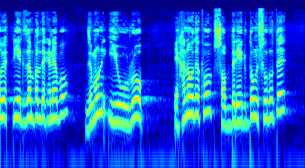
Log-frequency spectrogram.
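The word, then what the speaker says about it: Europe: তাহলে আমরা আরো একটি এক্সাম্পল দেখে নেব যেমন ইউরোপ এখানেও দেখো শব্দের একদম শুরুতে ইউ আছে ইউ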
